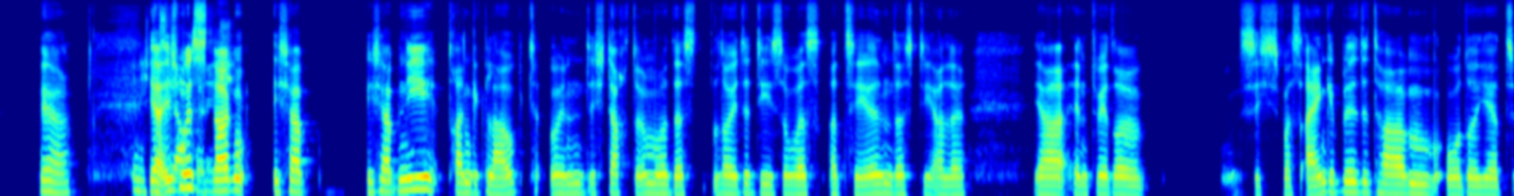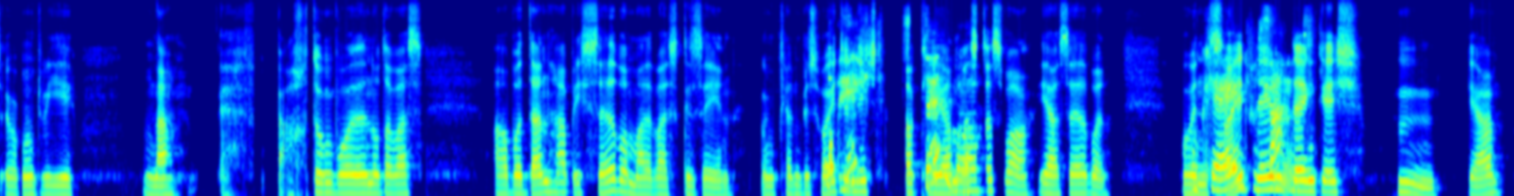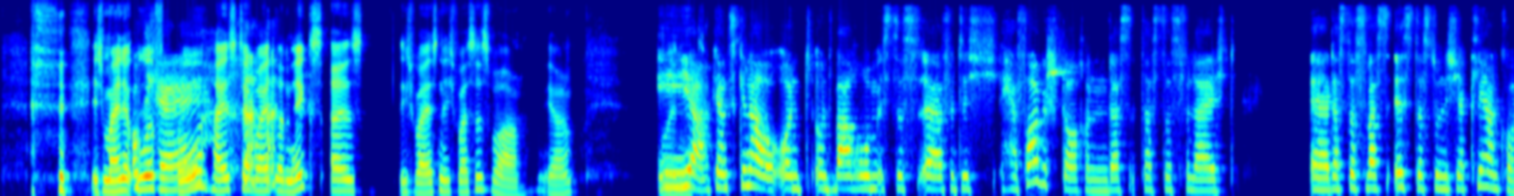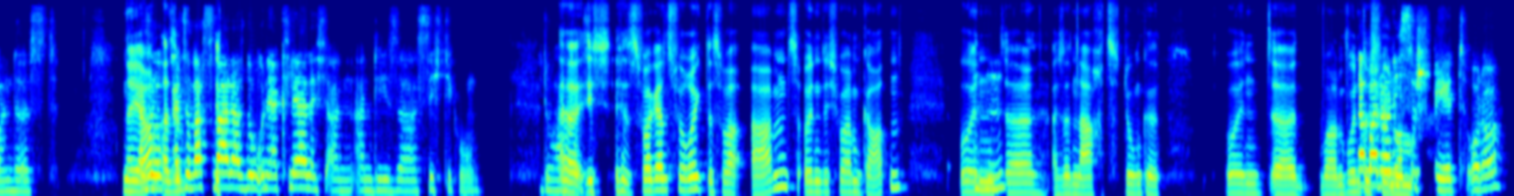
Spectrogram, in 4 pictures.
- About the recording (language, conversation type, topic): German, unstructured, Warum glaubst du, dass manche Menschen an UFOs glauben?
- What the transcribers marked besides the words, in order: other noise; chuckle; laugh; "Sichtung" said as "Sichtigung"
